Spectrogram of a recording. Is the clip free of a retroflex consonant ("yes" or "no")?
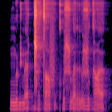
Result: no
